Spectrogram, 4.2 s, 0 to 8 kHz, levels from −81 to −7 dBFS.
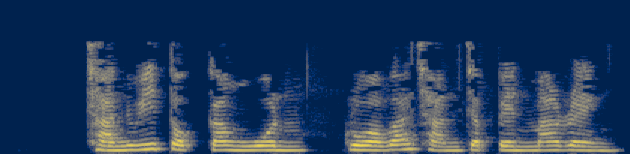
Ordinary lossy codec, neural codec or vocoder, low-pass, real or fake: MP3, 24 kbps; codec, 16 kHz in and 24 kHz out, 1 kbps, XY-Tokenizer; 7.2 kHz; fake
